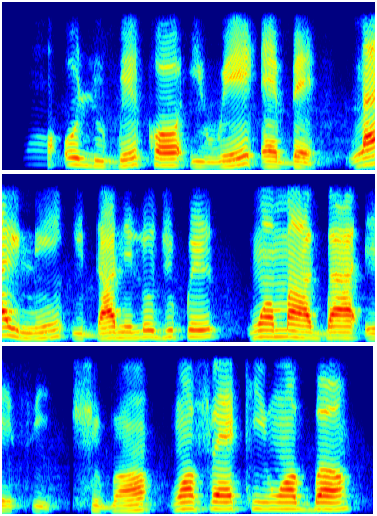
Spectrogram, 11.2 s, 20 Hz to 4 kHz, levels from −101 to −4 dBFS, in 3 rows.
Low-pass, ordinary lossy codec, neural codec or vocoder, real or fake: 3.6 kHz; none; autoencoder, 48 kHz, 128 numbers a frame, DAC-VAE, trained on Japanese speech; fake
